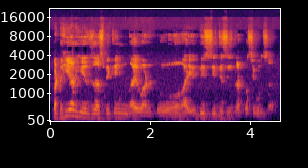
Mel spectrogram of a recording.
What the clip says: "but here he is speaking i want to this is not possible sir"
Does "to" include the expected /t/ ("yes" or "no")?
no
